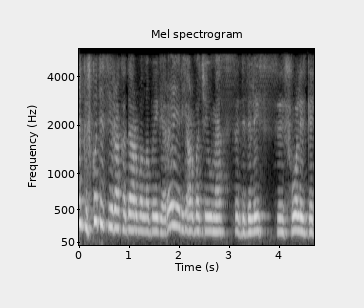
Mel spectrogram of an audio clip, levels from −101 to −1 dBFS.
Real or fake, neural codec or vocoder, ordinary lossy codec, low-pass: fake; codec, 16 kHz in and 24 kHz out, 1 kbps, XY-Tokenizer; AAC, 24 kbps; 5.4 kHz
